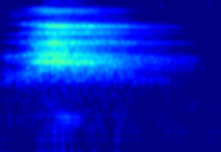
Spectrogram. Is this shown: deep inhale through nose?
yes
